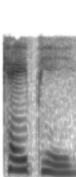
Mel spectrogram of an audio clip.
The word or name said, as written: kepi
